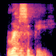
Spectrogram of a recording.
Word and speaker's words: recipe: cupet cupet d d recipe recipe three syllables Wednesday Wednesday doubt doubt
